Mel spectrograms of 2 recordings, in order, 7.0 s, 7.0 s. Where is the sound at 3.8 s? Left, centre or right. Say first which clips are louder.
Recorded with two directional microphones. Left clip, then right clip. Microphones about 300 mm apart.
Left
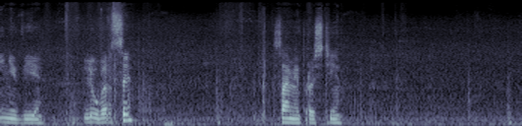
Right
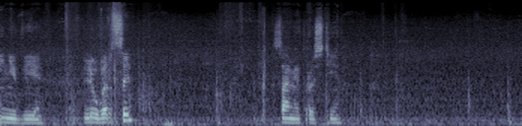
Left 4 dB; left.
